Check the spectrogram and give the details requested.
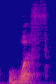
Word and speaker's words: wff: formulae which is often abbreviated to wff which i'm going to pronounce as woof finally a proof of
